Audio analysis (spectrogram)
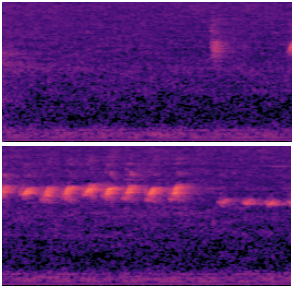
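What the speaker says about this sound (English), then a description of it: "The birds are driving me crazy." Small birds chirp outdoors in quick, high-pitched runs of repeated tweets, fairly faint over a low background hum, with one brief call before a longer trill sequence.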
